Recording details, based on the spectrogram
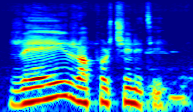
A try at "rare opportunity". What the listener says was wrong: No, you link R with oppo. Opportunity. Rare opportunity. Rare opportunity.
